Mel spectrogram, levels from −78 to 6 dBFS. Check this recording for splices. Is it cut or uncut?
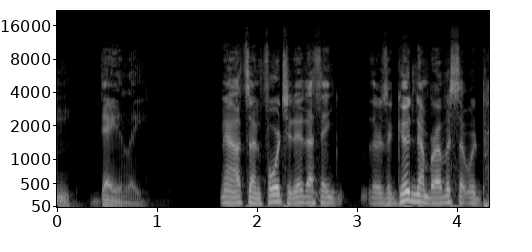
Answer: cut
